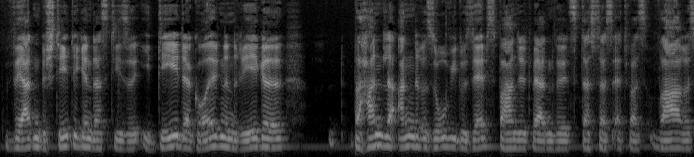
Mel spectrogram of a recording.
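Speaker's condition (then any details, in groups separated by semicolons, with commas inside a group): No condition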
